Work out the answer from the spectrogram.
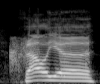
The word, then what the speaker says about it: Thalia: And so I was asking our call screener, I said she pronounces it Thalia because I have a hard time not saying Thalia because of the singer.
